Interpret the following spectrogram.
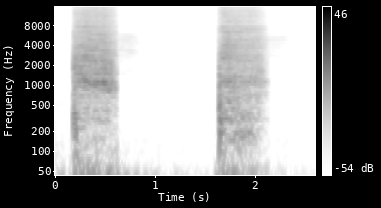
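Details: A domestic cat spits twice as a defensive warning. Each spit is a sudden, explosive, broadband burst of hissing about half a second long, shorter than a hiss. The second spit has a darker noise colour than the first.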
